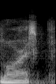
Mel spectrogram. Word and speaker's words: Maurice: Why does Maurice Gibb pronounce his name Morris? The suggestion was that he just was adamant that when anybody would call him Maurice, he would always correct him and say it's Morris.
